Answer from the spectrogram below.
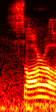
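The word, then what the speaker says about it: Saro: Armenian Armenian okay so I figured like sorrow I've never ever heard sorrow yeah s a r o it's spelled the way you pronounce it s okay so I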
